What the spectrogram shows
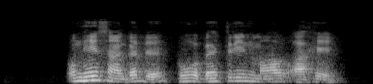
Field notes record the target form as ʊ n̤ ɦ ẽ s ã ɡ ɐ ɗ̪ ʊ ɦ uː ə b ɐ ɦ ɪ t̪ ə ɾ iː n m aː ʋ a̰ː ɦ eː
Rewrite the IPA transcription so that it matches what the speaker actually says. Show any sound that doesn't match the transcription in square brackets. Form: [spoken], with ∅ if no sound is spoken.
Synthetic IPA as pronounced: ʊ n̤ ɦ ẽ s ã ɡ ɐ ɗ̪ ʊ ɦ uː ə b ɐ ɦ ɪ t̪ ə ɾ iː n m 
